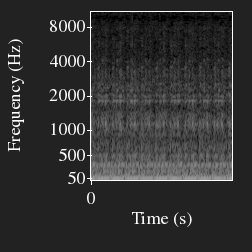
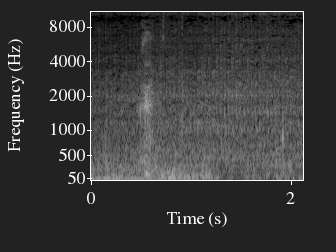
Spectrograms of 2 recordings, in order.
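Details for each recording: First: 2009 Audi A3 8P 1.6 TDI diesel at idle after dealer software update (car also remapped): uneven lumpy misfire about seven beats a second, limp mode, DPF light, codes P2463 and P0202. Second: 2009 Audi A3 8P 1.6 TDI diesel idling evenly with steady clatter after repair; previously misfiring on three cylinders with codes P2463 and P0202, limp mode and DPF light; now no stumble or missed beats.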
